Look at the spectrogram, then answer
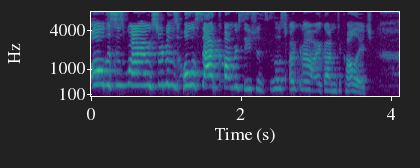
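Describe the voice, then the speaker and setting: A woman speaks in a raised, projected voice with a bright, sharp tone and very wide pitch swings. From USSR, raised in California. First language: Russian. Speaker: illustrator and animator, live streamer. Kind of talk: casual chat while drawing on livestream. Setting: home livestream. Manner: casual, filler-heavy (like, um).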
